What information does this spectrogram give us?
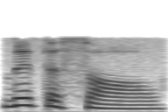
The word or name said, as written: lithosol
